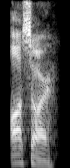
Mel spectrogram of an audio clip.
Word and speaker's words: Ausar: Ausar.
